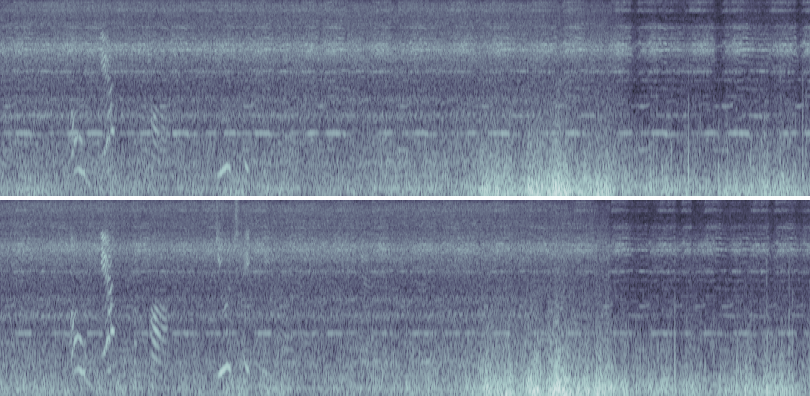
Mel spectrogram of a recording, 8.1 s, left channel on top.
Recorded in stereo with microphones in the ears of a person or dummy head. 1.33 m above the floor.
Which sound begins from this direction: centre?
A woman speaking, at 0.7 s.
